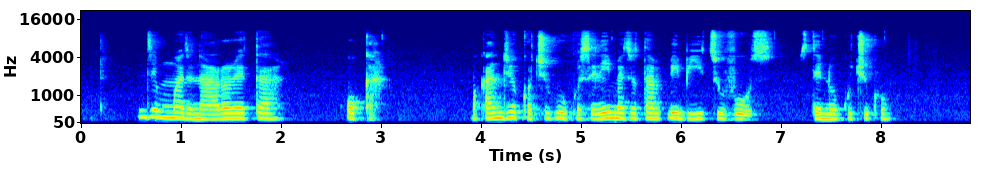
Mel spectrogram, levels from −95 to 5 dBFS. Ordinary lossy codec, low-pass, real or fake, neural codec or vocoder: none; none; real; none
